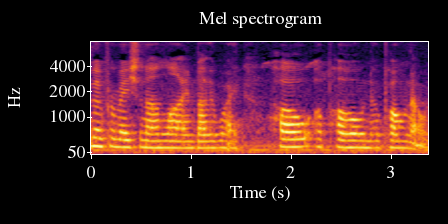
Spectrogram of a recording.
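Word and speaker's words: Hoʻoponopono: Hooponopono, it's all O's in there. In fact, it's, I'll spell it for you. It's H-O, and then there's an apostrophe, P-O-N-O-P-O-N-O, Hooponopono. Actually, I don't have it right here. It's H-O apostrophe O-P, all right, Hooponopono.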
